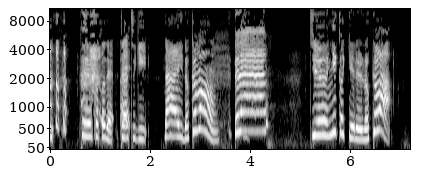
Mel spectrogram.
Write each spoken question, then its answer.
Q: 12×6 は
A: 72。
